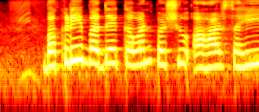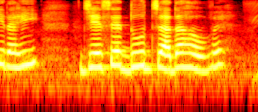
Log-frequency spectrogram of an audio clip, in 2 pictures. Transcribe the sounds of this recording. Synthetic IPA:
bɐkɽibɐd̪ekɐʋənpɐʃuʔaːɦaːɾsɐɦiɾɐɦi | d͡ʒɛːsed̪uːd̪zjaːd̪aɦoʋeː

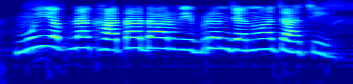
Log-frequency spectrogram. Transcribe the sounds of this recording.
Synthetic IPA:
mũːĩəpnakʰaːt̪ad̪aːɾʋibɾənd͡ʒənʋãt͡ʃaːɦt͡ʃiː

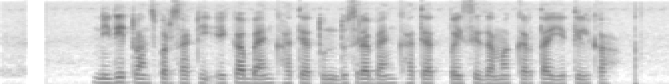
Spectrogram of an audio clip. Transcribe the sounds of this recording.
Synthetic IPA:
nid̪ʱiːʈɾãnspəɾsaʈʰiːʔekabɛ̃ŋkʰːat̪jat̪uːnd̪usɾjabɛ̃ŋkʰːat̪jat̪̚pəjsed͡zəmakəɾt̪ajet̪iːlka

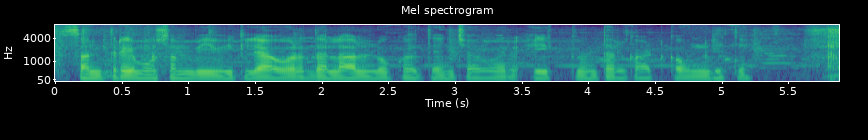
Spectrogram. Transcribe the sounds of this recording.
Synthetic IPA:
sənt̪ɾemosəmbiːʋikljaʋə̰ɾd̪əlalːokət̪jaɲt͡ɕjaʋəɾekːʋiɳʈəlkaɾʈkauːnɡʱet̪e

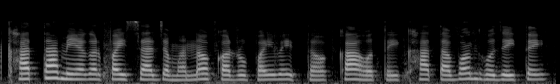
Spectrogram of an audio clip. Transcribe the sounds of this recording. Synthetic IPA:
kʰat̪ameəɡəɾpəɪsad͡ʒəmanəkəɾːupəjbəjt̪ɔkaɦot̪əjkʰat̪abənd̪ʱɦod͡ʒəjt̪əj

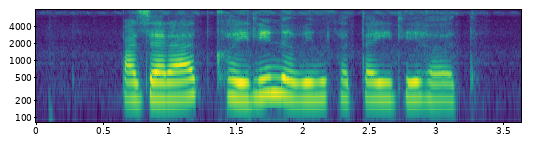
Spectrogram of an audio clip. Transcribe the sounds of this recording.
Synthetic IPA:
pad͡zaɾat̪kʰəjliːnəʋiːnkʰət̪ailiɦət̪

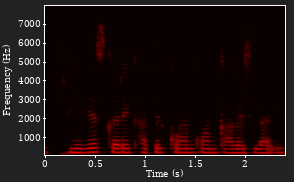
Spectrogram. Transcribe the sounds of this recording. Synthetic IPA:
niʋeskəɾekʰat̪iɾkɔːnkɔːnkaɡəd͡ʒlaːɡe

